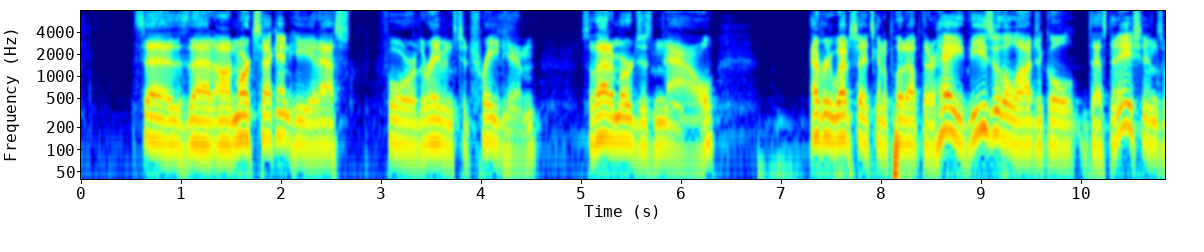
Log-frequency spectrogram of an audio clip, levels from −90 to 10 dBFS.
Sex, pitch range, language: male, 110-145 Hz, English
